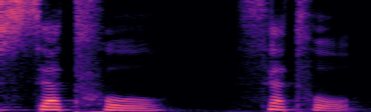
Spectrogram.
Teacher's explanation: 这个气流呢会从舌头两边爆破出来，这就是舌边爆破的名字来由了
